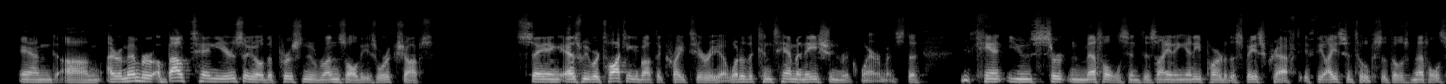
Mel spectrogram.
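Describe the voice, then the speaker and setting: Vocal fry from a man at a very fast pace, medium in pitch, with fairly even intonation. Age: 60s. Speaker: planetary geologist, professor. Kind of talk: public lecture. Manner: halting, many repetitions.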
